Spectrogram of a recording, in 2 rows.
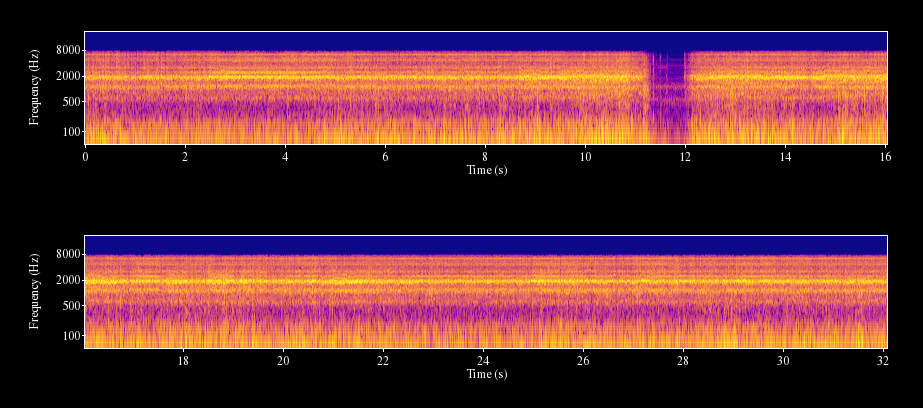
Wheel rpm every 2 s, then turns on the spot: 160, 160, 160, 160, 160, 90, 130, 160, 160, 160, 160, 160, 160, 160, 160, 160.
none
